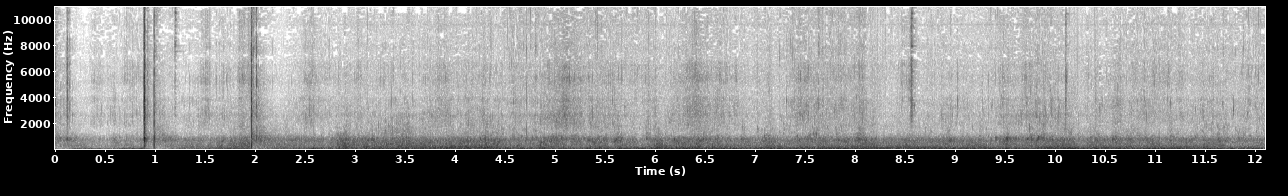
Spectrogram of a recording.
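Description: Shotgun shots about a second apart in the first two seconds, then a steady low rush of wind and choppy water lapping around a layout boat, heard on an action camera's microphone.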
